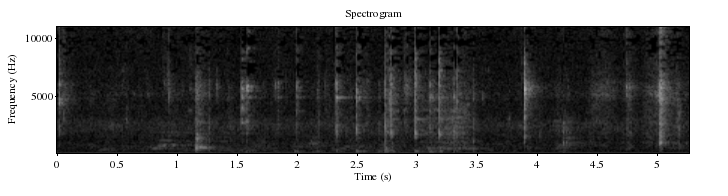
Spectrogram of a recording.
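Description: Close-up chewing of crisp, unripe green Indian mango: irregular wet crunches and mouth clicks, most frequent in the middle.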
